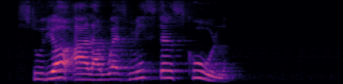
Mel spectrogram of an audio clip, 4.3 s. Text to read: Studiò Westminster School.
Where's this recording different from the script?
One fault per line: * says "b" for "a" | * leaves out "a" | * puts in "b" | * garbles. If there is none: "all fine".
* puts in "alla"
